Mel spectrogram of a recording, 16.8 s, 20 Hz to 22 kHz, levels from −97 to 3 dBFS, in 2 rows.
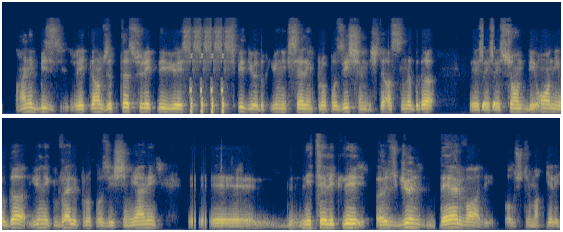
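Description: Speech that stutters three times. At 2.81 s a 156.7 ms stretch replays four extra times until 3.44 s, and at 7.20 s and 11.25 s a stretch of the same length replays twice more. These are repeated frames: a block that fits six compressed frames was sent again, lengthening the audio.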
